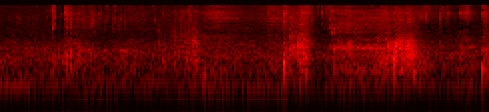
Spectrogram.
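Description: Quiet footsteps on a dirt and gravel lot, a few irregular soft scuffs and crunches as someone walks.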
